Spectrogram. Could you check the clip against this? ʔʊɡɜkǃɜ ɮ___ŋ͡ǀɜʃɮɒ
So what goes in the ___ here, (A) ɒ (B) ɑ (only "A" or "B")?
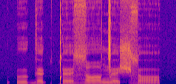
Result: B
